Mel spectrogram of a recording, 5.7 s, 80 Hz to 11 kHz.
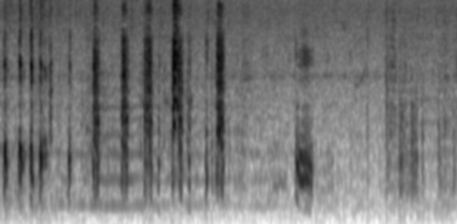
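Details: Wild chukar partridge, five or six years old and free-ranging after release, on a June 2023 evening: a scatter of rough, uneven chattering notes, then a brief pause and a few faint notes.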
